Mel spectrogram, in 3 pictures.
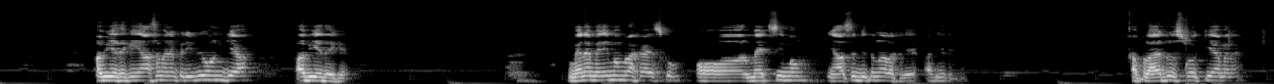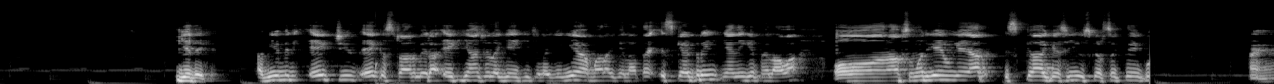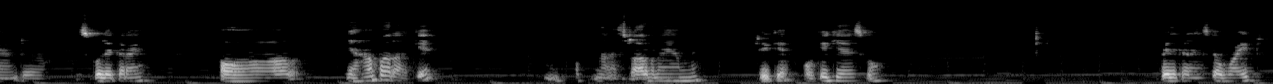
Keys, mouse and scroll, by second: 10.9 alt+scroll up 1, 12.3-12.9 alt+scroll up 1, 12.9 alt+scroll down 1, 13.1 alt+scroll up 1, 13.9 alt+scroll down 1, 14.1 alt+scroll up 1, 14.3 alt+scroll down 1, 14.7 alt+scroll up 1, 14.9 alt+scroll down 1, 16.4 v, 17.9 v, 18.1 alt+scroll down 1, 22.2 v, 24.2 double click, 24.5 space, 31.5 right click, 32.9 double click, 36.9 v.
